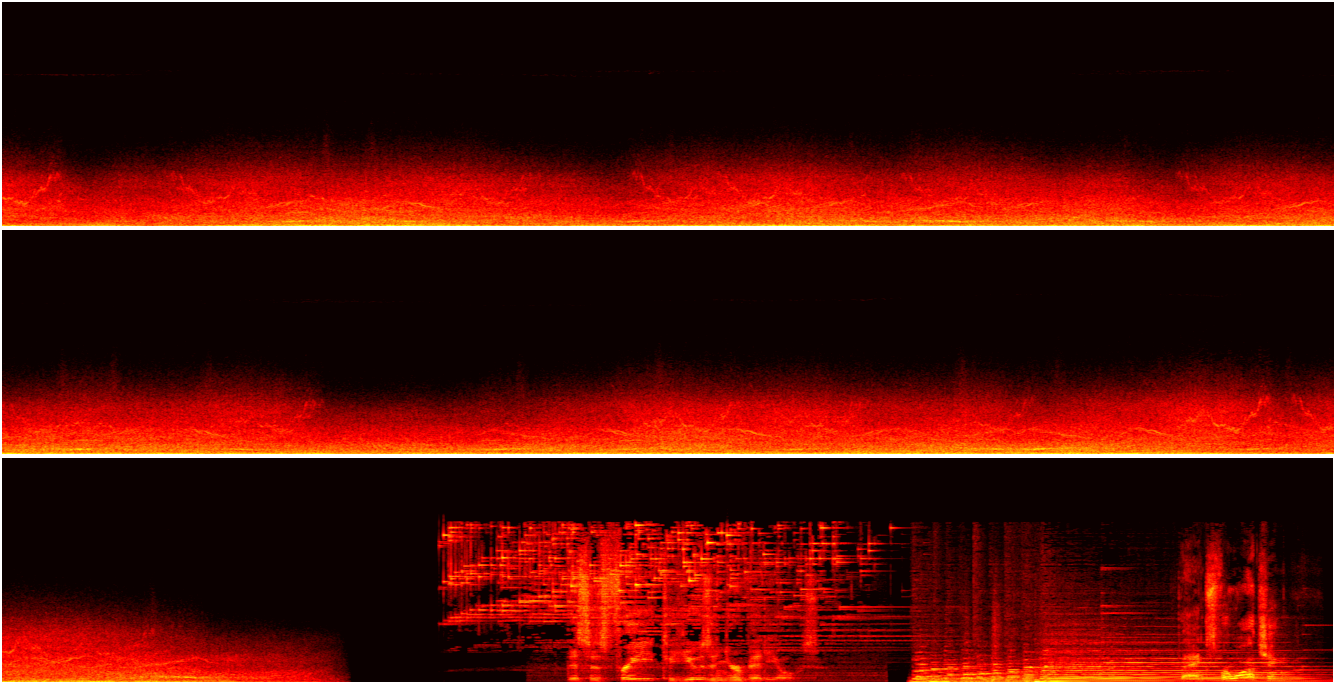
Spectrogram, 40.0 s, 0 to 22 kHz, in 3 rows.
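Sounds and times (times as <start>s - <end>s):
swooping rising and falling tones: 31.0s - 39.6s.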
